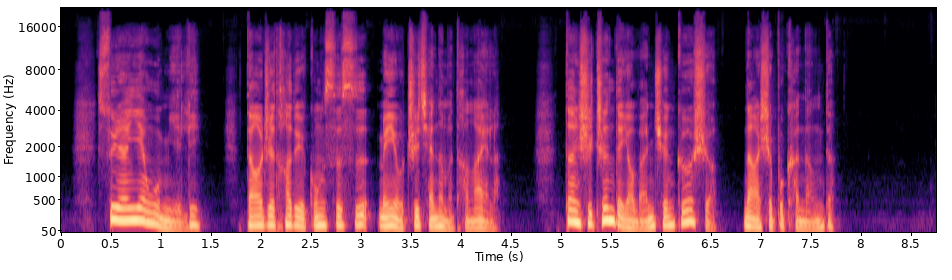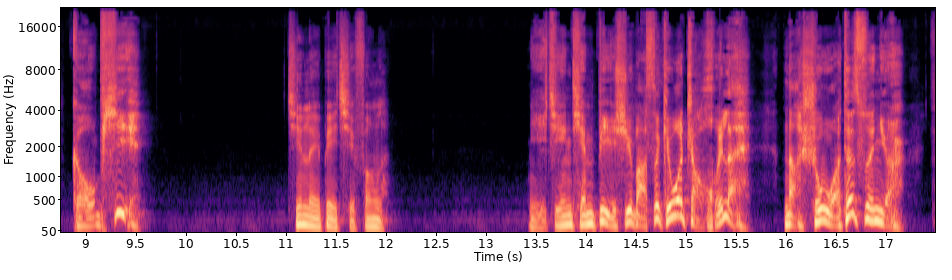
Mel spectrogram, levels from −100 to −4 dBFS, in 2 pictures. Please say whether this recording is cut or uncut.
cut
